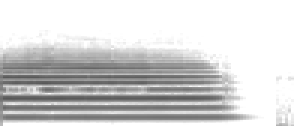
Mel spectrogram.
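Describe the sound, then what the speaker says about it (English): A single sustained trumpet note E, fingered with the first and second valves, sounds clear and steady for about a second and a half before being released, with no talking. "To play E, you press down your first valve and your second valve,"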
